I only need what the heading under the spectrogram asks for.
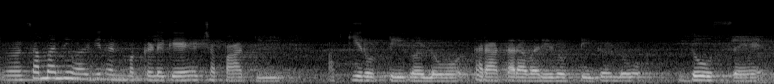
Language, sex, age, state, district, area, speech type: Kannada, female, 30-45, Karnataka, Chamarajanagar, rural, spontaneous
